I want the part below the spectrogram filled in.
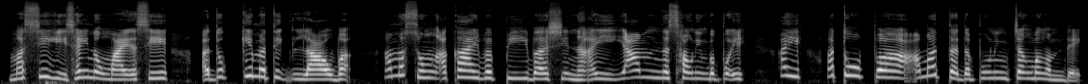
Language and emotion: Manipuri, angry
